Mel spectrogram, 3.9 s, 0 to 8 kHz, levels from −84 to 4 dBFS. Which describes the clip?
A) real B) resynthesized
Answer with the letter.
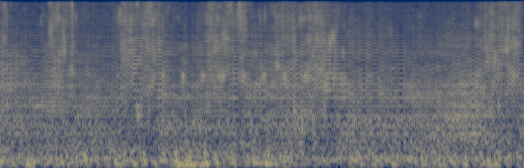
B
